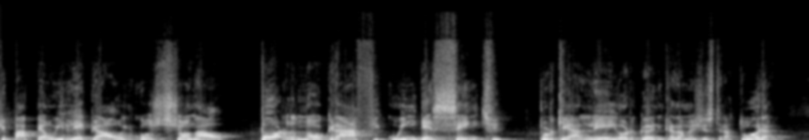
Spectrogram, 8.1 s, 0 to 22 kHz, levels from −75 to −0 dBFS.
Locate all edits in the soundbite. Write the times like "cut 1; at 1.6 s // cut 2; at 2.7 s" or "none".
cut 1; at 2.4 s // cut 2; at 5.2 s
